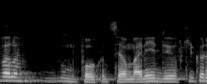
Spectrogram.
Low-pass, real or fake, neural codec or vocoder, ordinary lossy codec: none; fake; codec, 16 kHz, 16 kbps, FreqCodec, larger model; none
